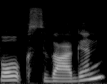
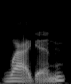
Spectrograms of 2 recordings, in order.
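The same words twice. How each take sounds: First: The word begins with an F sound. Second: The word begins with a V sound. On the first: The speaker calls it right. "it's technically Volkswagen" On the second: The speaker calls it wrong.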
